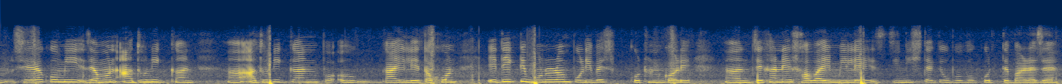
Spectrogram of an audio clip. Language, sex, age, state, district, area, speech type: Bengali, female, 18-30, West Bengal, Howrah, urban, spontaneous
